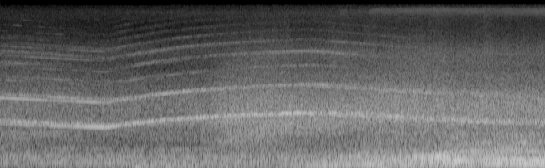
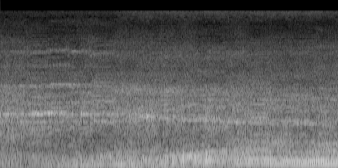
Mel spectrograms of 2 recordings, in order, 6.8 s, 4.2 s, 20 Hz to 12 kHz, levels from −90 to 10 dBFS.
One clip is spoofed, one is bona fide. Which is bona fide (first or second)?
first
